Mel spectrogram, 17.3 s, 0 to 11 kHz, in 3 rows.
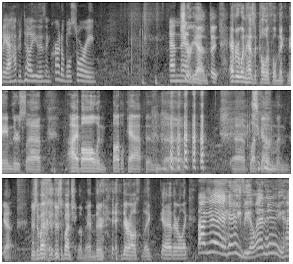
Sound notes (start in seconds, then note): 2.7 game Master laughs; 8.8 laughs; 13.6 chuckles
